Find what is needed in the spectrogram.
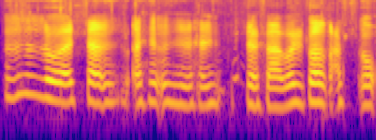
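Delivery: garbled through a mouthful of biscuit; mumbling with a full mouth. Real, not acted. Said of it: "I don't know what you just said".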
